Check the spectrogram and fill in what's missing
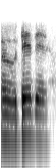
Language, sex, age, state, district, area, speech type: Bodo, male, 18-30, Assam, Kokrajhar, rural, conversation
